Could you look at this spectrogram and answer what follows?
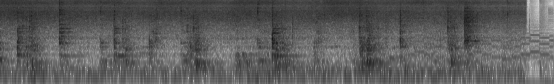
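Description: Onions and curry leaves sautéing in a pan over a medium flame for Chettinad chicken curry, with steady close sizzling and repeated rhythmic stirring scrapes throughout.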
